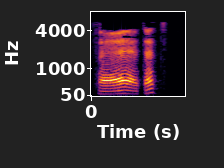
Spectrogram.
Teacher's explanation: بالإبدال الهمزة ألفا للإمام أبو جعفر والسوسي وكذلك ورش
